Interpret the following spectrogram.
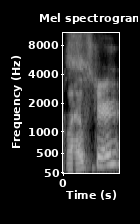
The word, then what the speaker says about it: Gloucester: think it's it's gloucester i think it's cluster okay i think that's how you say it worcestershire yeah we're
